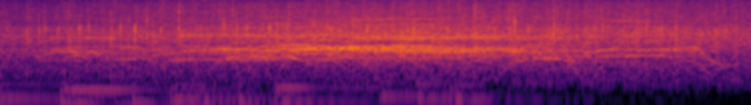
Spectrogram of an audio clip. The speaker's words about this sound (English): That was amazing. I wish I could do that every day. You just like walk into your living room and there's like a big cheering section.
